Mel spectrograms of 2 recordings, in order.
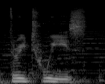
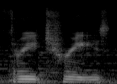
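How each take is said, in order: First: The second word has a W sound. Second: The second word has a clear R sound. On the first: The speaker calls it wrong. "I always want to say three twees" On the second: The speaker calls it right. "Why is it so hard for me to say that?"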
